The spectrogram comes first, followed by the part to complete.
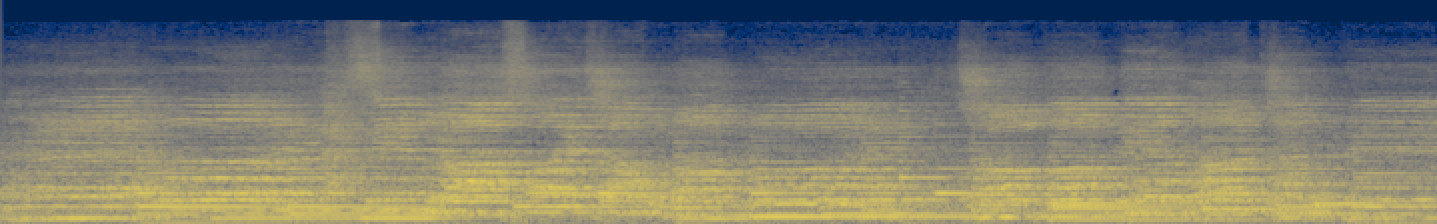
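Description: Mixed choir of men and women singing a Vietnamese Catholic hymn together in held phrases, coming in right at the start.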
